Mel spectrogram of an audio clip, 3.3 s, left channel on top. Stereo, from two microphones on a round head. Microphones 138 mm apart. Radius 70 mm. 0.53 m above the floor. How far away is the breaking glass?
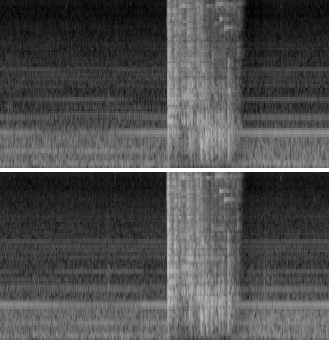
About 0.7 m.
